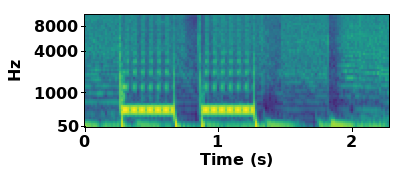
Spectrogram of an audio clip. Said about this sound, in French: Quatrième sonnerie.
